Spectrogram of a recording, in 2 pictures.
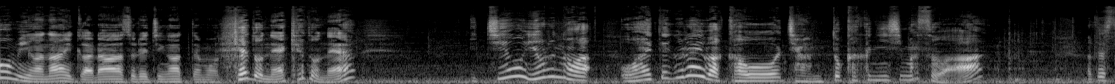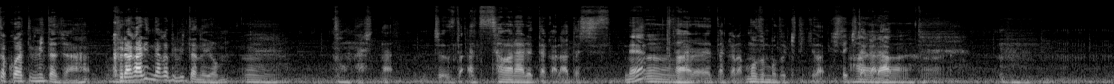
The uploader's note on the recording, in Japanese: パーキング収録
